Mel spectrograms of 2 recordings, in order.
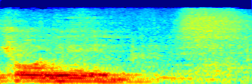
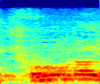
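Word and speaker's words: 徼: 그 다음에는 상유로, 여기 관기 교니, 여기를 옛날에는 이것을 관기 교로 읽었어요. 근데 이제 감산 스님은, 지금 이거 잠깐 이렇게 보니까 이 자리를 교로 읽지 않고 요로 읽었더라고요.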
